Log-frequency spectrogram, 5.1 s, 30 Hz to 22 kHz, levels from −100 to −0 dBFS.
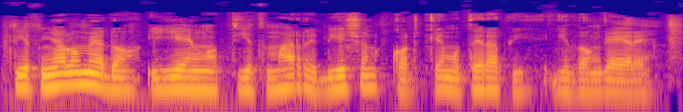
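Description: Throughout the speech, the audio has likely been through WMA compression at a low rate, with damage that fits a 48 kbps stream. The transform encoder quantised each long block coarsely, so its noise smears across tens of milliseconds and weak spectral lines drop out. The result is plainly audible: a ringing, washy texture and a hiss that swells and fades with the signal, with nothing above 20 kHz.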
